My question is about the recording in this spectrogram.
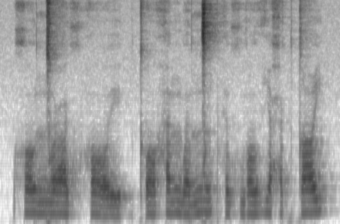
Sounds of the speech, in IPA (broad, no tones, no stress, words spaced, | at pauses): xɔʊ̯ŋ͡ǀoʕixʷ hɔɪ̯ | tʼɔha ŋʷaʊ̯ŋ͡ǀĩpʰɜxʷ jɔʊ̯ɦiħikʷ tˤi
